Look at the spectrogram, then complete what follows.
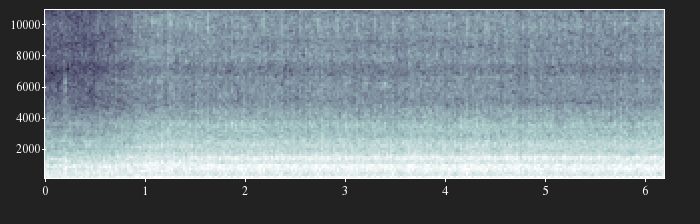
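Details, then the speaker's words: Volvo D13 truck diesel after valve adjustment (calibration): deep, even idle at a steady beat with no ticking or misses; the engine idles healthily. "then I'm going to show you the result when the truck is already started final this is the result This is what it sounds like"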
